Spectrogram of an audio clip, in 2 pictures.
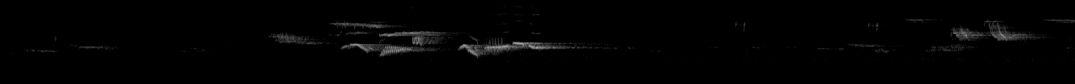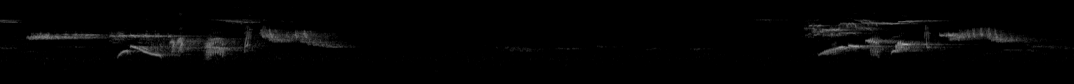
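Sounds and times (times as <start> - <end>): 
common blackbird Turdus merula singing fluted warbles and squeaky notes: 2.7 - 6.0, 8.3 - 14.2, 18.8 - 21.4.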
